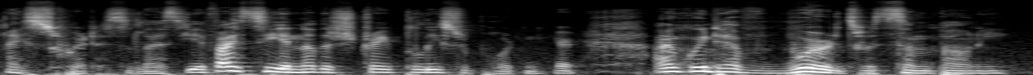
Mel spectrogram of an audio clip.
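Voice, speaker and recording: A man's voice: medium pitch, very animated, fast, a little mellow, husky. A man voicing a stressed, irritable young female pony princess in an amateur audio drama, with emphatic exasperation. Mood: exasperated.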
